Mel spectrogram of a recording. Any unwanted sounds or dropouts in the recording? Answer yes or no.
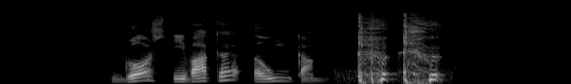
yes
